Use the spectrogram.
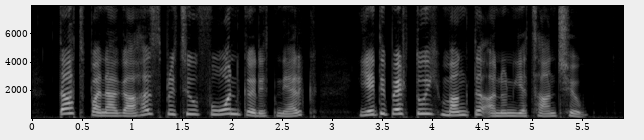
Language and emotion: Kashmiri, neutral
